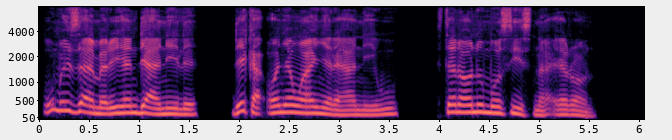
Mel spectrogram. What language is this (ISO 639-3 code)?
ibo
